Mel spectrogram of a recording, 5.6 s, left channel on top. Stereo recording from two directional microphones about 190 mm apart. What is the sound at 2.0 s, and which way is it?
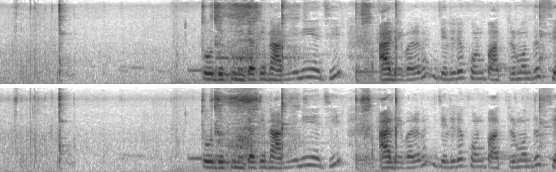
Speech, 20° right (ahead or behind).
